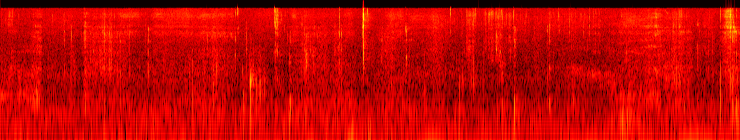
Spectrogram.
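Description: Close-up mouth sounds of a person biting and chewing juicy watermelon: soft wet squelches with scattered sharp clicks and small crunches.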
